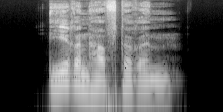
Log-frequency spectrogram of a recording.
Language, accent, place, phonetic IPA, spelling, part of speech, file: German, Germany, Berlin, [ˈeːʁənhaftəʁəm], ehrenhafterem, adjective, De-ehrenhafterem.ogg
- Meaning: strong dative masculine/neuter singular comparative degree of ehrenhaft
